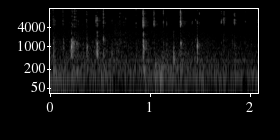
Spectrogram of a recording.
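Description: Faint typing on a computer keyboard: a handful of irregularly spaced key clicks.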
